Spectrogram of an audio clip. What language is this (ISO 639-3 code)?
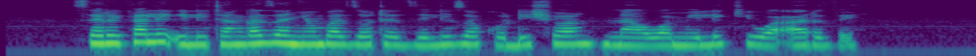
swa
